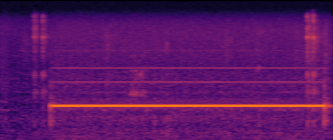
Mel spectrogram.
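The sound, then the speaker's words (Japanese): A single low-pitched pure tone, an example of a low sound illustrating pitch, switches on abruptly and holds perfectly steady and loud for nearly three seconds before cutting off, with no voices or other sounds alongside it. “えっと、例えば、えっと、低い音であれば、”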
